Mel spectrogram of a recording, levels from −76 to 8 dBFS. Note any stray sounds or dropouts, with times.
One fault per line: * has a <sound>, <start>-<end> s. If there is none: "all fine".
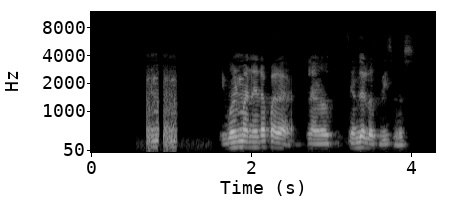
* has a laugh, 0.7-1.1 s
